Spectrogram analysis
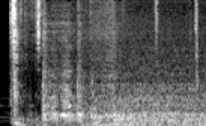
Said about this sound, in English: So if I got into the car, I'd turn the radio off and I just wanted to drive the car with the car noise and hearing the car engine run.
